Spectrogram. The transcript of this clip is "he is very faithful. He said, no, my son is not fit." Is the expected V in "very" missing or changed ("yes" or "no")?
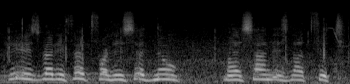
no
